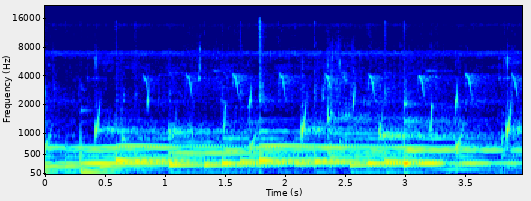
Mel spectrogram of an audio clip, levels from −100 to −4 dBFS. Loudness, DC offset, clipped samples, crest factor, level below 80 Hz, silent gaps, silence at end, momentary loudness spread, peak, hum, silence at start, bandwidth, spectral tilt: -45 LUFS; under 0.1%; under 0.1%; 14 dB; -70 dBFS; none; 0 s; 5 LU; -30 dBFS; none; 0 s; 15 kHz; -6.5 dB/octave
